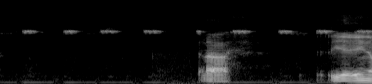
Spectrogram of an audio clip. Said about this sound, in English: Just keep hearing this cricket it's chirping.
